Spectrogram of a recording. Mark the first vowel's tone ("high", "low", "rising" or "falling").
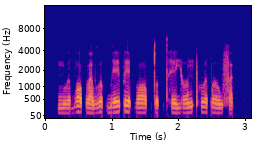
low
